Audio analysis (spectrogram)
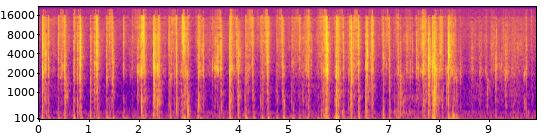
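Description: Tarot cards being shuffled by hand, a close, crisp run of rapid riffling and slapping strokes in an uneven rhythm that continues almost the whole time, with no talking.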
